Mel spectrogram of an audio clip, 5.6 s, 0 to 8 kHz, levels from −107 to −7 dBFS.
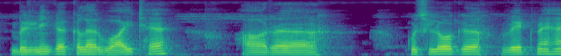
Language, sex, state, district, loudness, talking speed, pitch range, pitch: Hindi, male, Jharkhand, Sahebganj, -30 LUFS, 115 wpm, 110-125 Hz, 120 Hz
